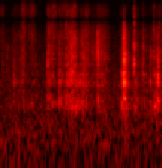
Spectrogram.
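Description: Paper rustling as a cut pop-up card is handled and turned over, with a few short crisp crackles of the sheet, mostly in the second half.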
